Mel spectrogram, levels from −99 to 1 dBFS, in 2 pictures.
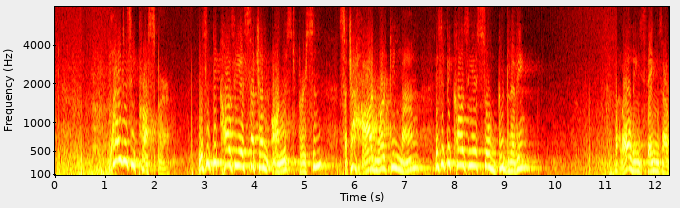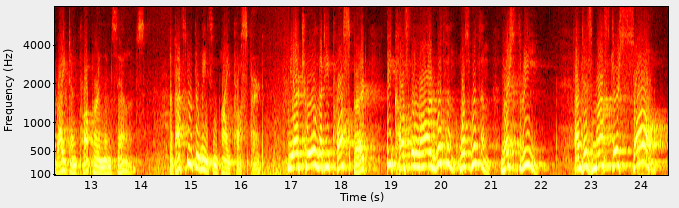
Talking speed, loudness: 155 wpm, -13 LUFS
